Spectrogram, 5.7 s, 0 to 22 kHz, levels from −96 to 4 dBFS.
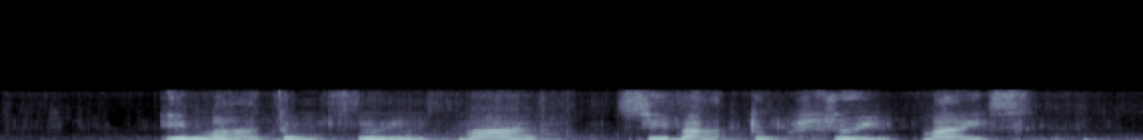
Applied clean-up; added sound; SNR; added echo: neural separator model SepFormer DNS4.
